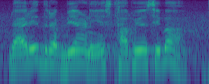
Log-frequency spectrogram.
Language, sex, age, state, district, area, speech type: Sanskrit, male, 60+, Odisha, Balasore, urban, read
